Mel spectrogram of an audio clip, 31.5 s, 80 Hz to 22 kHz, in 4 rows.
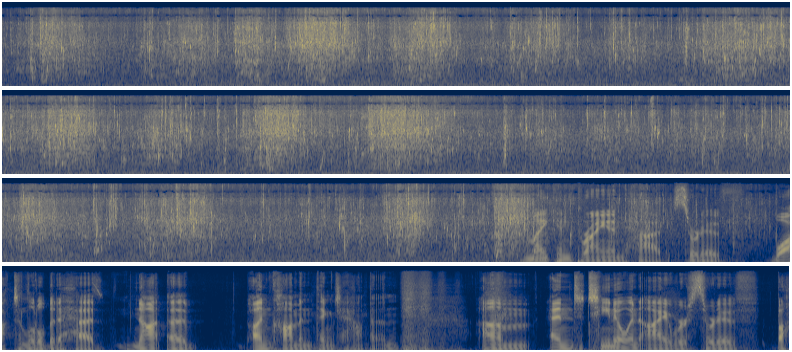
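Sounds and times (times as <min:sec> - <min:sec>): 
river water rushing: 0:00.0 - 0:23.5
speech: 0:21.1 - 0:31.5.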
